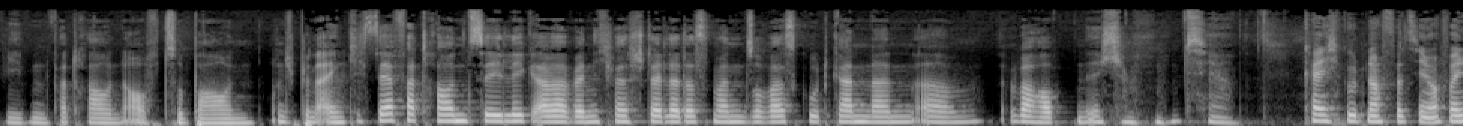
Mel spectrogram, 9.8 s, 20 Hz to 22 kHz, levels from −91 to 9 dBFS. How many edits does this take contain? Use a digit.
2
